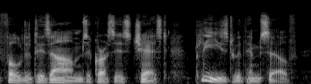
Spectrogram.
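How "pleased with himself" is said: ordinary talk, nothing marked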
